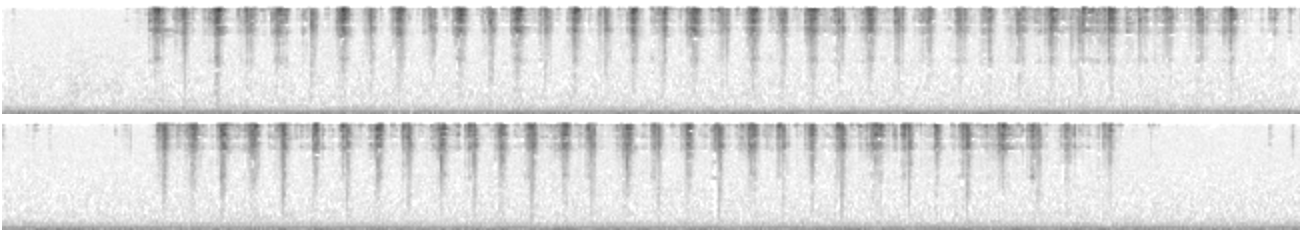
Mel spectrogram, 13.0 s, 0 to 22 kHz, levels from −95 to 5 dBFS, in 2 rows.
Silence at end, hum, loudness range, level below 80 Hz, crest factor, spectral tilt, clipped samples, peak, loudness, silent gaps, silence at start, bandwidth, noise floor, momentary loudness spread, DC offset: 0.95 s; none; 6 LU; -60 dBFS; 30 dB; 0 dB/octave; under 0.1%; -4 dBFS; -29 LUFS; none; 0.7 s; 17 kHz; -59 dBFS; 12 LU; under 0.1%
